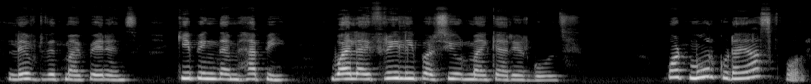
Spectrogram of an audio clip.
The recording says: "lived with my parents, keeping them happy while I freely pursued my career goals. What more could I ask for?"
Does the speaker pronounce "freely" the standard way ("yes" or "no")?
yes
